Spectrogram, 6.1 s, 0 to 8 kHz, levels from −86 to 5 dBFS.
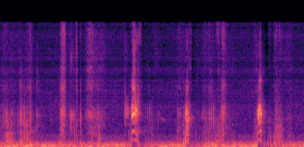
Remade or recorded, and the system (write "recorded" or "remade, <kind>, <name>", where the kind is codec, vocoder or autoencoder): remade, autoencoder, DAC-VAE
